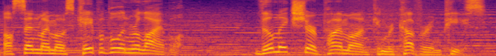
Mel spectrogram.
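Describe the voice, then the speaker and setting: A breezy, higher-pitched young warrior-diplomat. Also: male voice, big pitch swings, moderate pace. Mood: caring, light. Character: easygoing young warrior turned diplomat, protective brother. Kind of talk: anime game voice acting. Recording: music behind the voice.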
